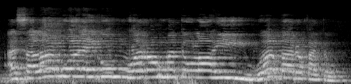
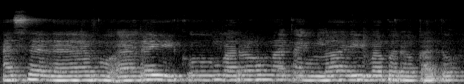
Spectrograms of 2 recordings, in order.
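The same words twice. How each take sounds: First: The greeting is said firmly and loudly. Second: The greeting is said weakly and sleepily. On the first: The speaker calls it right. "harus ada ketegasan dalam pembawaan" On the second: The speaker calls it wrong. "Ngantuk nggak?"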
